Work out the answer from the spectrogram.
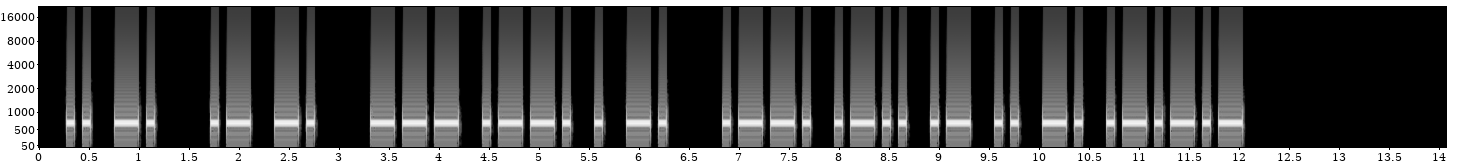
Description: Morse code, heard as a keyed tone, about 15 wpm, 700 Hz. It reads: IN AN OPEN PLAIN.
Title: Sentences from Top 1000 Words - Review Part 2 - 15wpm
